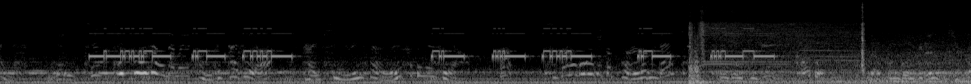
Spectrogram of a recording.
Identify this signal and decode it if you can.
TTY/TDD text telephone tones (45.45 baud Baudot), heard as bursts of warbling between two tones, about 400 Hz shift, 1600 Hz centre, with the noise inside a car. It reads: DEE WHY WEST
